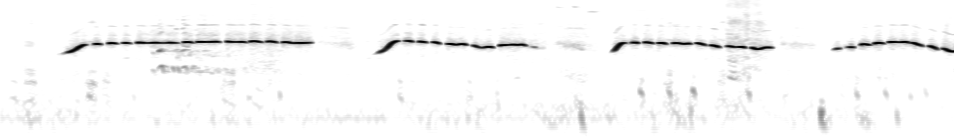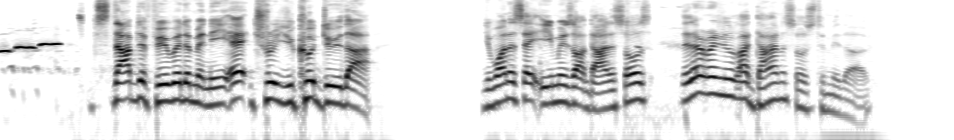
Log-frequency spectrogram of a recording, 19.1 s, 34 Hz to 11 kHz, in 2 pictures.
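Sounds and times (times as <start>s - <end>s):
woman whistling: 3.8s - 5.4s, 6.1s - 10.3s.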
